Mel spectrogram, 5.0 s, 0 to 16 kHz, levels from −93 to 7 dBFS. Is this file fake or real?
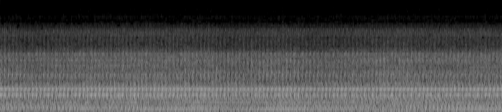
real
